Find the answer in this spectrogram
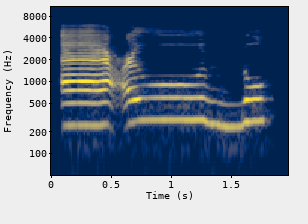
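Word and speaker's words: أعوذ: Pelafasannya itu huruf alif dulu. A'u berarti alif, a buka dulu, baru ain. A'udzu.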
